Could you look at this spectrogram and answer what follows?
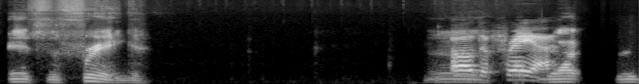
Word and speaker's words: Frigg: You don't pronounce the G.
